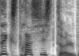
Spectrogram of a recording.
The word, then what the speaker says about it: extrasystoles: Alors, Jimmy, les extrasystoles, parce que je crois que c'est comme ça plutôt qu'il faut le prononcer.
